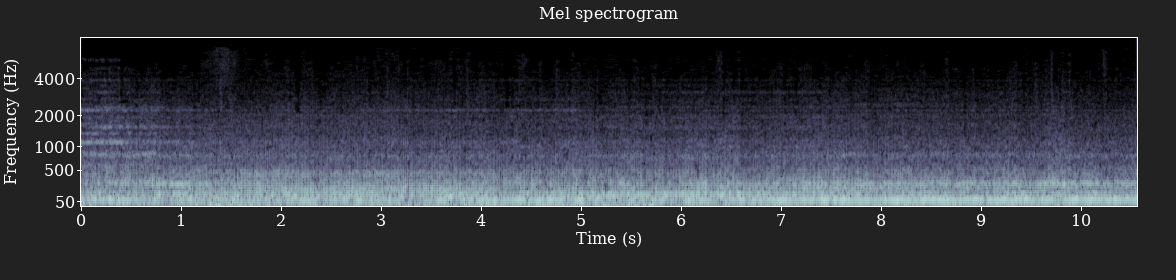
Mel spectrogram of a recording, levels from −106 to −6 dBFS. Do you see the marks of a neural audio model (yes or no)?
yes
